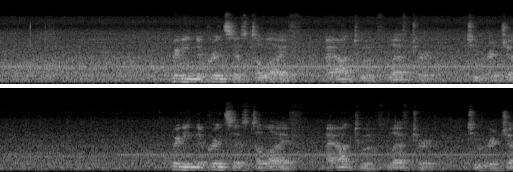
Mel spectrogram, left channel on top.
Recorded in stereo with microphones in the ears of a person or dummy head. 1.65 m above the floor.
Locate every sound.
1.7 s a man speaking: 90° left, 1.3 m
